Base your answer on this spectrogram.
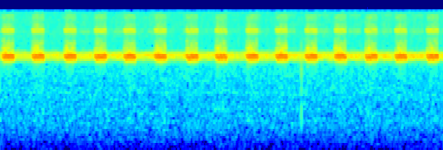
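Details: Crickets at night in a valley bottom near a tree, with the valley settling down for the night: high, sharp chirps repeated steadily about three times a second, each a short clean pulse, over a quiet background.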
